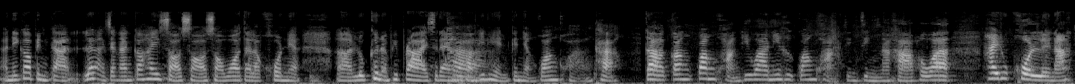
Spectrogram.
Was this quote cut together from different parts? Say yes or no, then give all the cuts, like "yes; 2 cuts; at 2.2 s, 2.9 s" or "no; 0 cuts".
yes; 1 cut; at 6.4 s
